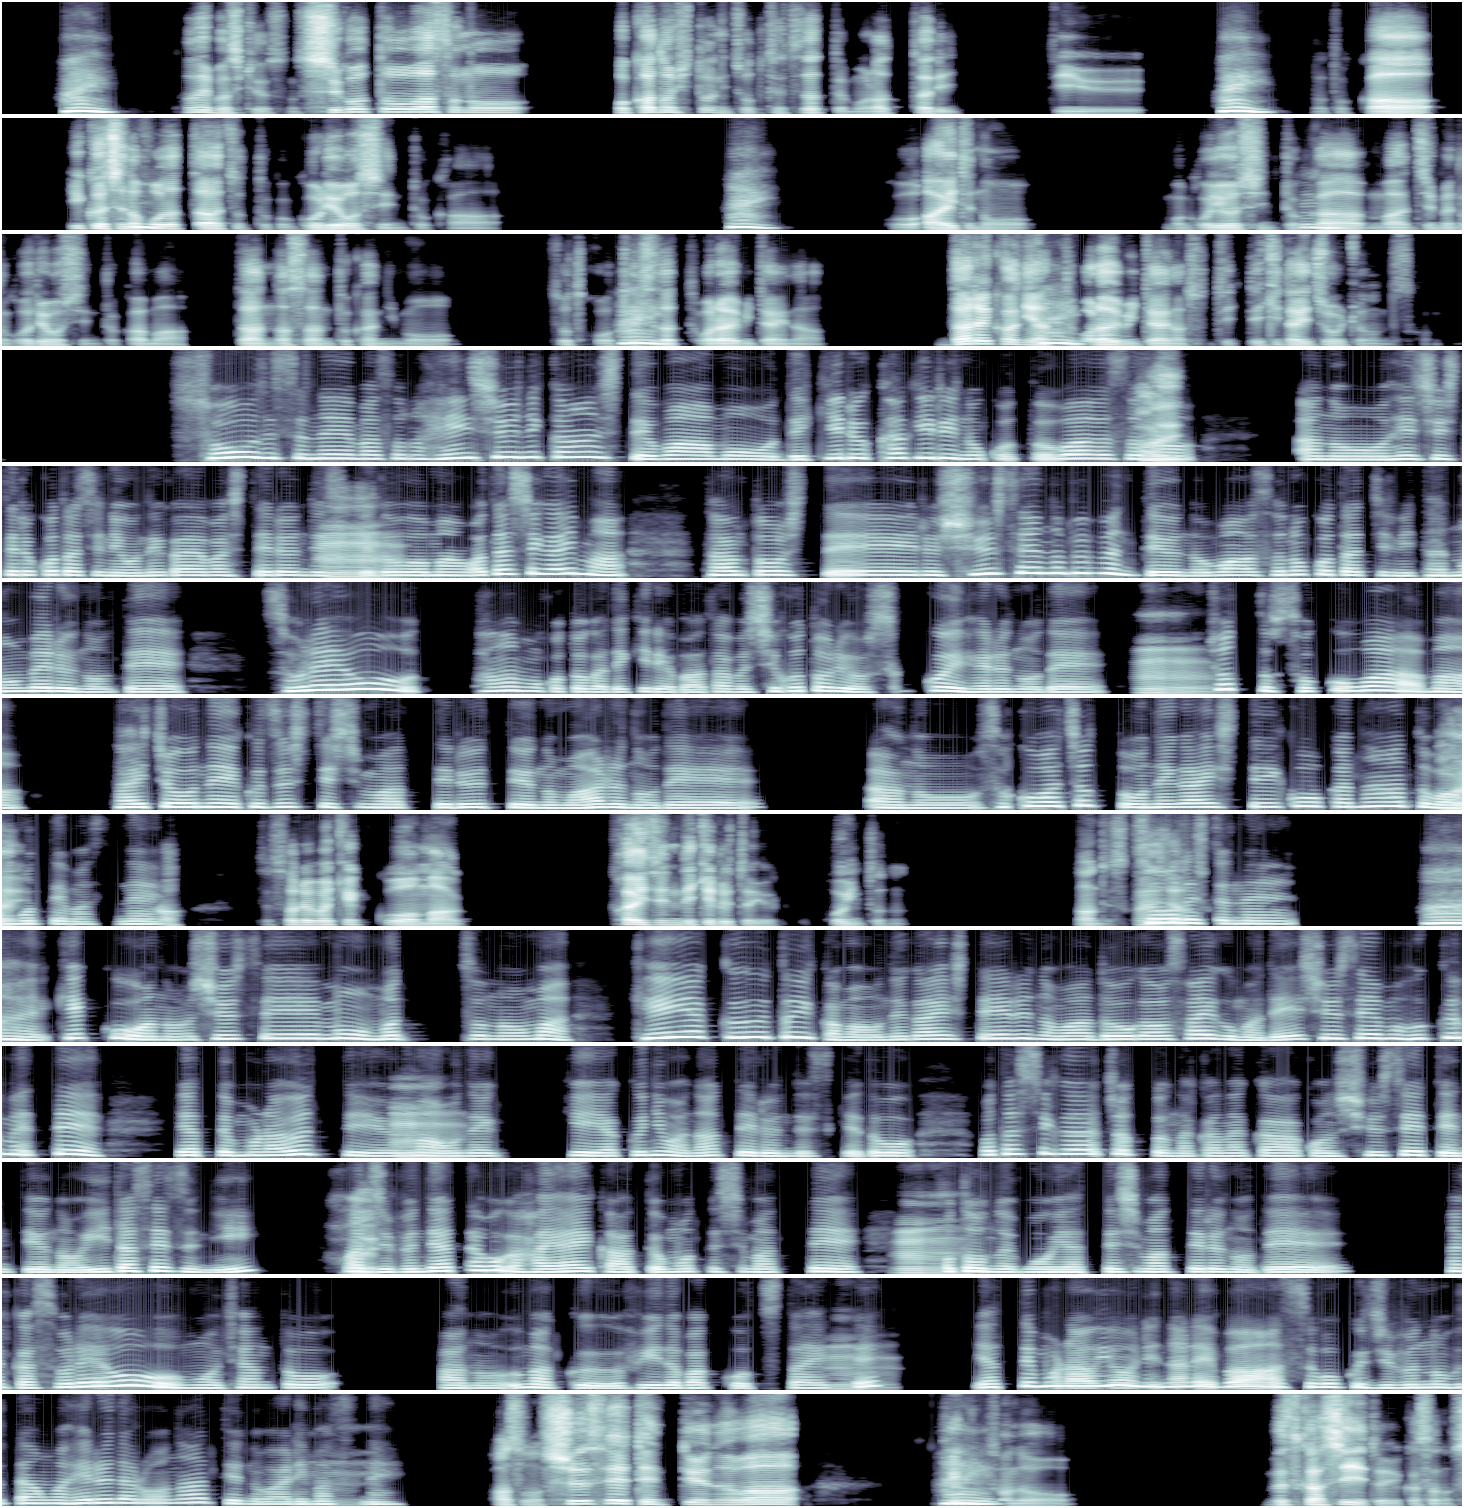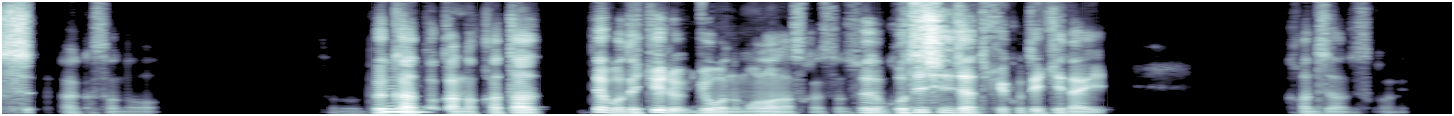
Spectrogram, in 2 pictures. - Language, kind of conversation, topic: Japanese, advice, 仕事と家事の両立で自己管理がうまくいかないときはどうすればよいですか？
- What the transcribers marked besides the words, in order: none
